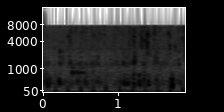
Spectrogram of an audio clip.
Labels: {"label": "biophony, crackle", "recorder": "SoundTrap 600"}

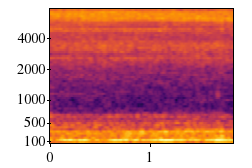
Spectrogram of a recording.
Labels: {"label": "anthrophony, boat engine", "recorder": "HydroMoth"}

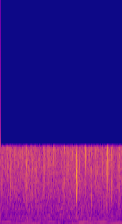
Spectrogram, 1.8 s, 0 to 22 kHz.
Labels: {"label": "biophony, midshipman", "recorder": "SoundTrap 500"}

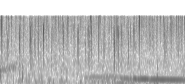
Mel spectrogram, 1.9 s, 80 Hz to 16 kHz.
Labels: {"label": "biophony", "recorder": "SoundTrap 300"}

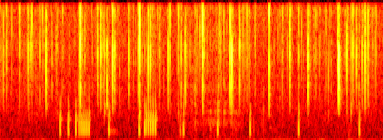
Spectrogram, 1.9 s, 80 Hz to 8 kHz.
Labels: {"label": "biophony, knock croak", "recorder": "SoundTrap 300"}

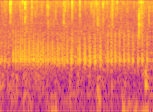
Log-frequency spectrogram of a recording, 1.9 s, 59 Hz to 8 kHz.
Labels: {"label": "biophony, rattle", "recorder": "SoundTrap 500"}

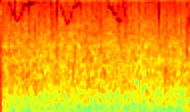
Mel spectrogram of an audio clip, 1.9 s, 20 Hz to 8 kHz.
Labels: {"label": "biophony, dolphin", "recorder": "SoundTrap 500"}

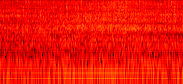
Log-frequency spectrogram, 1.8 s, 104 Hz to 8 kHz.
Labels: {"label": "anthrophony, boat engine", "recorder": "SoundTrap 500"}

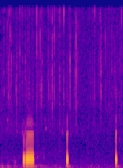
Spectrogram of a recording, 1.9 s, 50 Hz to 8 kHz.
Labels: {"label": "biophony, knock croak", "recorder": "SoundTrap 300"}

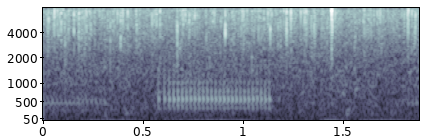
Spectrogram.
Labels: {"label": "biophony, croak", "recorder": "SoundTrap 500"}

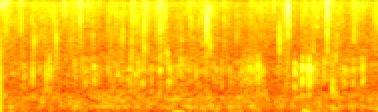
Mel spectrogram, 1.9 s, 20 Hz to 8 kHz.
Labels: {"label": "biophony, damselfish", "recorder": "SoundTrap 500"}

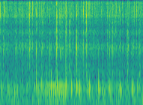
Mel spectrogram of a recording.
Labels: {"label": "biophony", "recorder": "HydroMoth"}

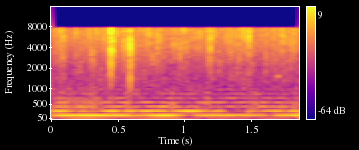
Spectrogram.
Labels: {"label": "biophony, midshipman", "recorder": "SoundTrap 500"}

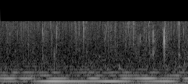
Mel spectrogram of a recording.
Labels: {"label": "biophony, midshipman", "recorder": "SoundTrap 500"}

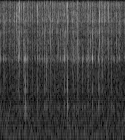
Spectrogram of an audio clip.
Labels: {"label": "ambient", "recorder": "HydroMoth"}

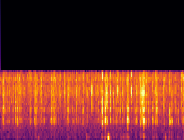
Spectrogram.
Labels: {"label": "ambient", "recorder": "HydroMoth"}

